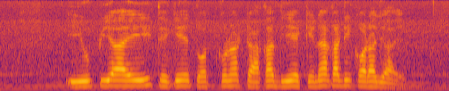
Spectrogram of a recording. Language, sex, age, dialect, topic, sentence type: Bengali, male, 18-24, Standard Colloquial, banking, statement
